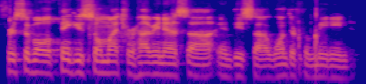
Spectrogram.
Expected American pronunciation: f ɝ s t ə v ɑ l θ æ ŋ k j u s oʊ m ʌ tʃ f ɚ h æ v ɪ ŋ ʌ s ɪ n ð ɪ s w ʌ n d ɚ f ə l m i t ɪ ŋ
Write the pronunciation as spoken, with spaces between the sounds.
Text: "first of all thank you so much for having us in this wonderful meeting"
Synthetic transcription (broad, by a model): f ɝ s t ə v ɑ l θ æ ŋ k j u s oʊ m ʌ tʃ f ɚ h æ v ɪ ŋ ʌ s ɪ n ð ɪ s w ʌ n d ɚ f l m i t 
